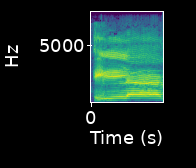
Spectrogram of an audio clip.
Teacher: حمزہ اور لام کو ملائیں گے اس زیر میں، لام جماؤ کے ساتھ، الف مدہ ہے.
